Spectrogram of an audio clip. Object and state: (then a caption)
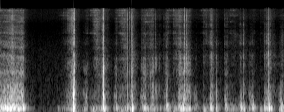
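Kinetic sand slab being cut. A metal knife slices diagonally through a solid, flat purple kinetic sand sheet with a pressed pattern, resting on a wooden board. After a brief opening rasp and a pause, about nine short, soft, low gritty cutting strokes follow one after another, each a dull crunchy scrape that dies away quickly.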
